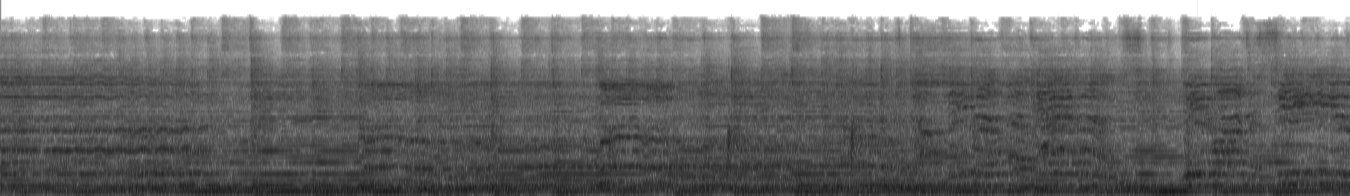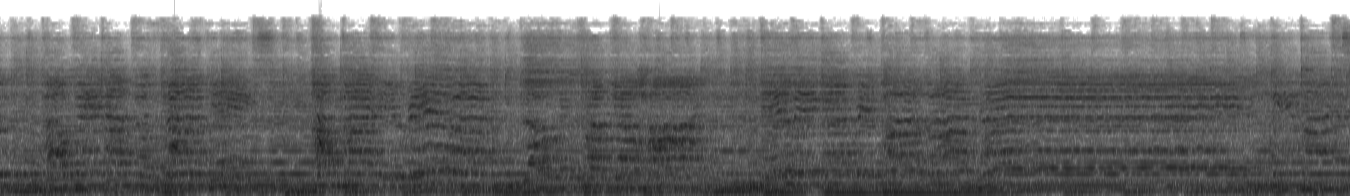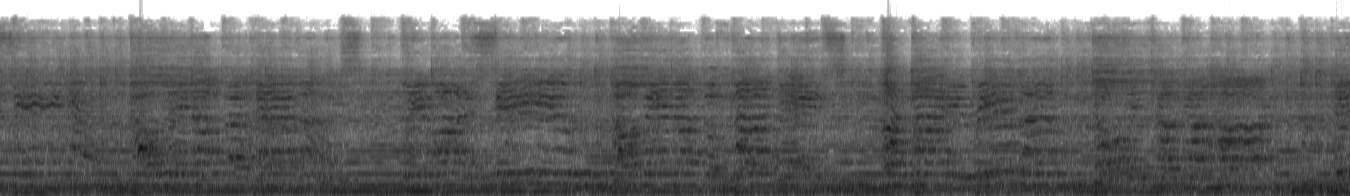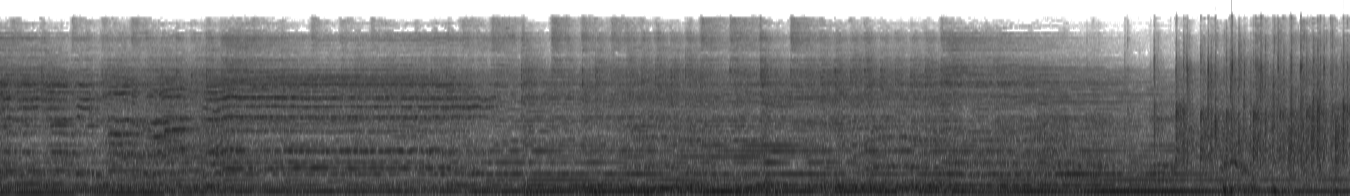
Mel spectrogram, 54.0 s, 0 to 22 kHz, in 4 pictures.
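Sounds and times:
group singing worship song: 0.0 - 52.1
held accompaniment chords: 0.0 - 54.0
applause: 51.7 - 54.0.

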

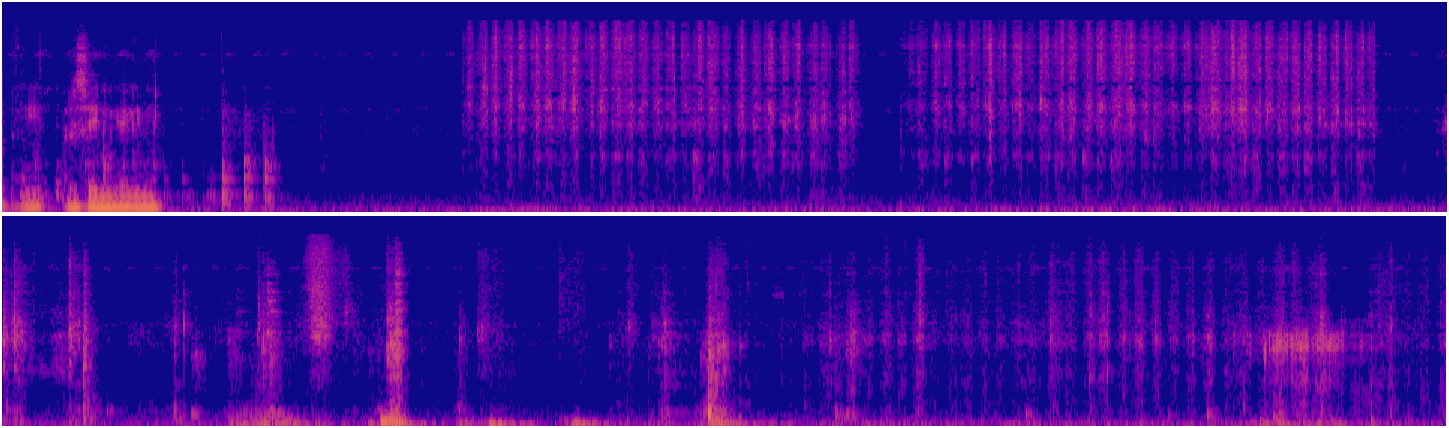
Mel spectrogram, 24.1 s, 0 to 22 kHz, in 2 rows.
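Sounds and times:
brush scrubbing circuit board: 3.8 - 11.5.

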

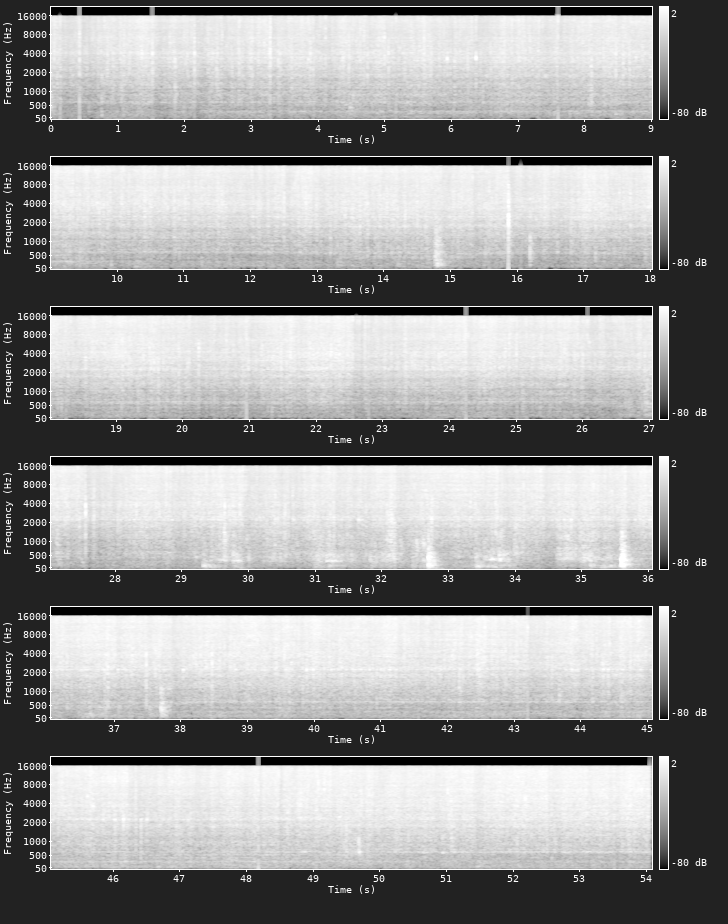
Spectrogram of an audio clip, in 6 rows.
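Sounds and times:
food sizzling in a pan: 0.0 - 54.0
soft knocks: 29.3 - 34.1, 35.0 - 35.9.

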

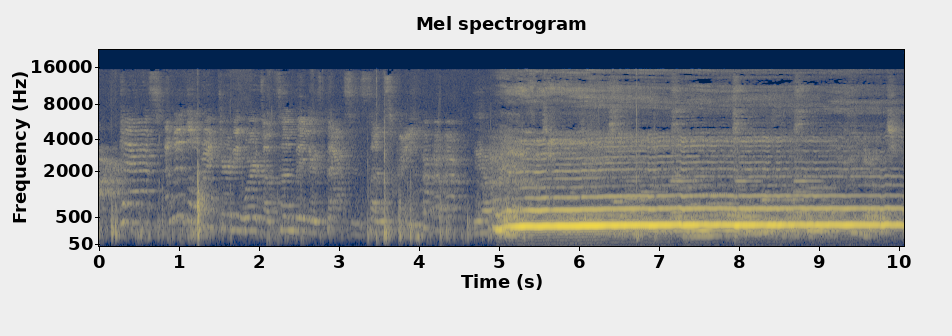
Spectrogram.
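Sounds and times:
person humming a steady note: 4.9 - 10.0.

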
